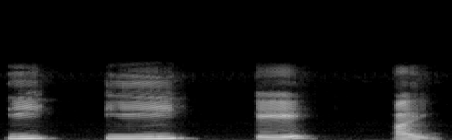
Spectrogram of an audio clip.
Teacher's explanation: अग्र स्वर, जिस स्वर का उच्चारण मुंह के अगले भाग से होता है।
